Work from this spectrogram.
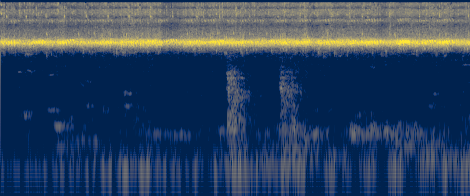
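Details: Thousands of crickets chirping together inside a cricket breeding farm: a dense, unbroken high shrill that holds steady throughout, with two brief scratchy rustles near the middle and soft low thumps beneath.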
